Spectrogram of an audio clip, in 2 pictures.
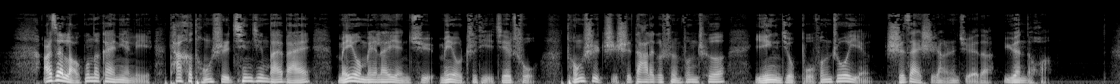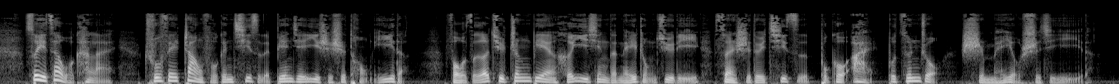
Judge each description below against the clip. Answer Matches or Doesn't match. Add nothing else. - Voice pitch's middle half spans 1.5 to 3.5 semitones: Doesn't match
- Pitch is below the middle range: Matches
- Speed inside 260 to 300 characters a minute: Matches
